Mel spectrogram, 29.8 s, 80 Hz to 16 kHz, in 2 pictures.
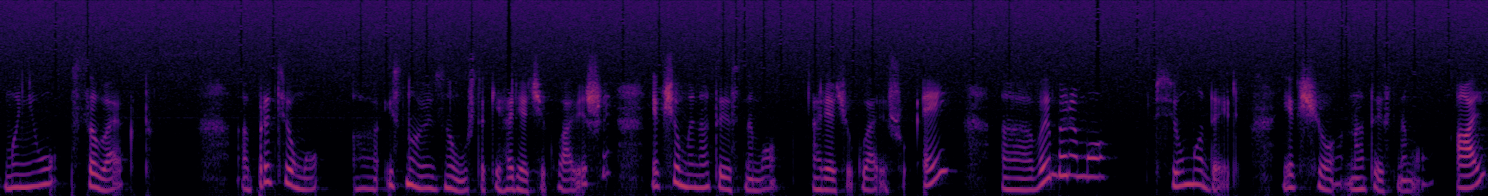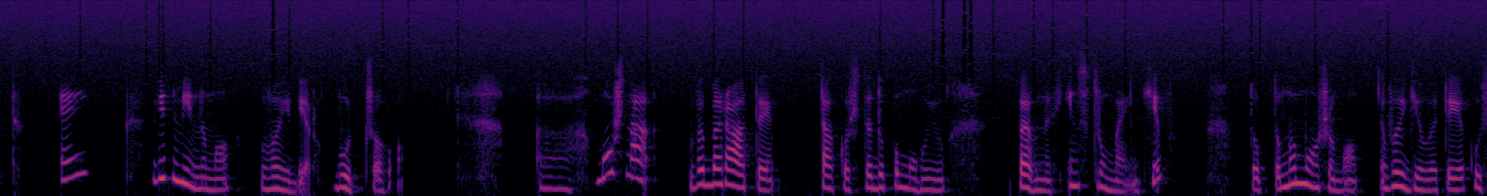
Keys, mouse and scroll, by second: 0.6 click, 3.7-8.0 drag, 15.9 alt+a, 20.1 click, 24.1-28.9 drag.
